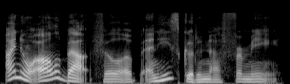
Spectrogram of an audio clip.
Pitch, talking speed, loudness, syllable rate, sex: 160 Hz, 230 wpm, -19 LUFS, 5.3 syllables/s, female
